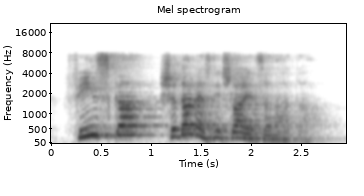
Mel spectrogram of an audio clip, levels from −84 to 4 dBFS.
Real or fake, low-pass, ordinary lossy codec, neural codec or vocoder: real; none; none; none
